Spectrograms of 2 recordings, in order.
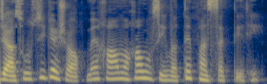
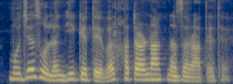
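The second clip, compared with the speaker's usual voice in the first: plain reading voice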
